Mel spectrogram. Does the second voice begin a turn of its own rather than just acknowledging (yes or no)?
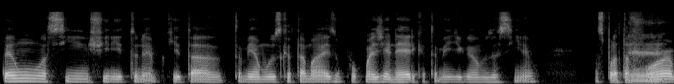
yes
